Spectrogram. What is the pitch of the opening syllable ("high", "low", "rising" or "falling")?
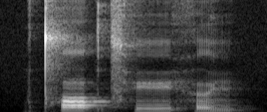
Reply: high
